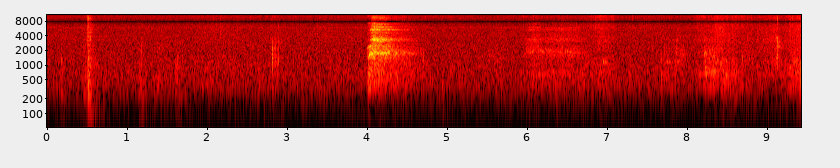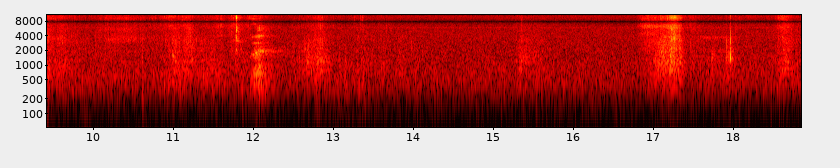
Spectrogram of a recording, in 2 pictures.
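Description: Jigsaw puzzle pieces click and rustle as a hand sorts them on a table.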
